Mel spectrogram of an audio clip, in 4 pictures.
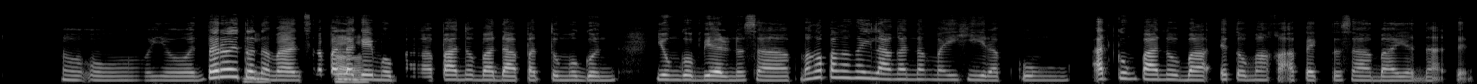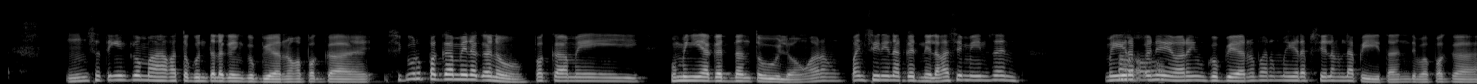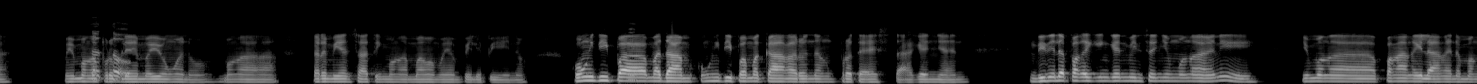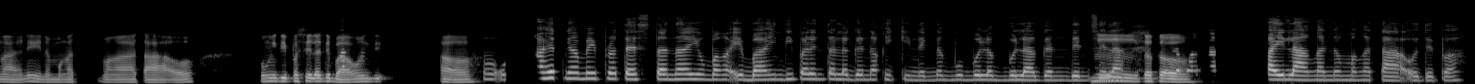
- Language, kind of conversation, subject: Filipino, unstructured, Paano mo ilalarawan ang magandang pamahalaan para sa bayan?
- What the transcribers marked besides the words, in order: other background noise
